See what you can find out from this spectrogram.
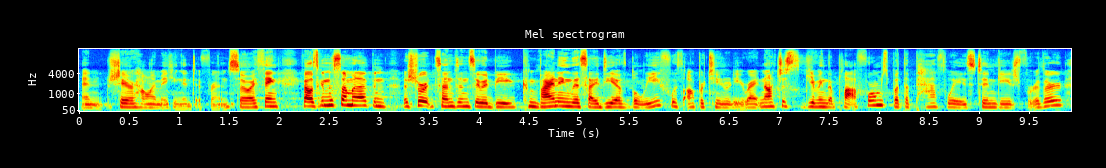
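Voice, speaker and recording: A young woman speaking energetically on a conference panel, often tagging her points with "right?". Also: fairly low pitch. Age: young adult. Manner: energetic, keeps asking "right?". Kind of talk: panel discussion answer. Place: large conference hall stage. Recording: long hall reverb.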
